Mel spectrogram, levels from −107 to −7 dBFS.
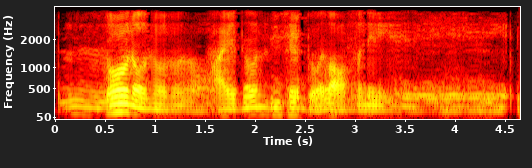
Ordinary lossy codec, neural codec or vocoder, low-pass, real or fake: AAC, 16 kbps; codec, 44.1 kHz, 1.7 kbps, Pupu-Codec; 3.6 kHz; fake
